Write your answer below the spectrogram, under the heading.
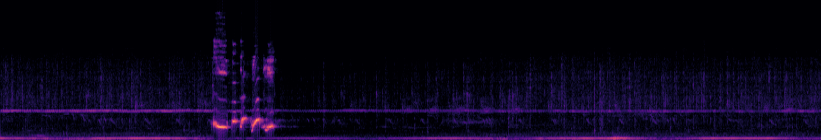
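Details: Caged red-whiskered bulbul being trained, a short burst of four or five loud warbled whistled notes near the middle, with a steady background hum and faint noise.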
